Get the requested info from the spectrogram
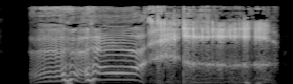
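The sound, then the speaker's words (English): A young boy yells at his father on Father's Day in one long, loud burst, the high voice wobbling up and down in pitch before turning harsh and raspy for the last second or so, with no other sounds. “Like, my kids aren't at the age where they can appreciate me, so Father's Day with them, for me, is just them yelling at me. This is my son's way of expressing Father's Day to me.”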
